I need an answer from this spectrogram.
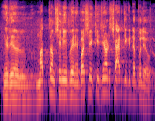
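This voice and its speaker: A man preaching his testimony as a story, animated, his pitch climbing at tense moments, repeating phrases for emphasis. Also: rapid-fire, slight background noise.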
